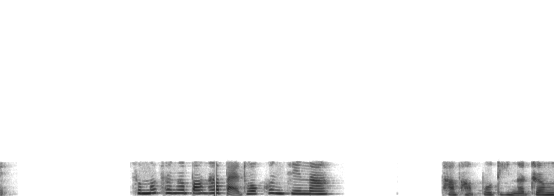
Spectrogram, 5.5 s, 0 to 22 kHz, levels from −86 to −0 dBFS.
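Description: Throughout the speech, the input gain is likely set well above what the microphone needs, so a fast limiter or compressor keeps reining it in on every strong syllable. That is gain pumping: the gain swings by roughly 5 dB as each loud sound hits. Loud and quiet passages sit unnaturally close together, and the whole delivery feels squeezed and breathing.

From 2.14 to 2.16 s, audio went missing in transmission and the receiver filled the gap with nothing. This is packet loss filled with silence. The 20 ms hole fits a single lost packet. Because the signal drops straight to silence and returns just as abruptly, the speech has a brief, hard chop. Everything sits within the narrow telephone band of the G.711 coding, with nothing above 4 kHz.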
